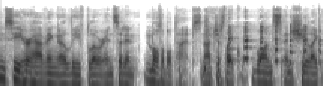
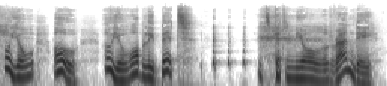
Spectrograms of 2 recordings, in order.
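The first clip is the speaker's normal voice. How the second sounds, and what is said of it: Bad put-on British accent. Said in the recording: “That sounds like British slang ... that was the worst British accent ever”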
